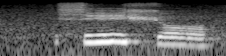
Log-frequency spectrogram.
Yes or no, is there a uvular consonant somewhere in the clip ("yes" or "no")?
no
